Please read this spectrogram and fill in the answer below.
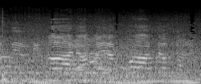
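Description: Indistinct men's voices talking heatedly over the steady low hum of an idling vehicle engine.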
